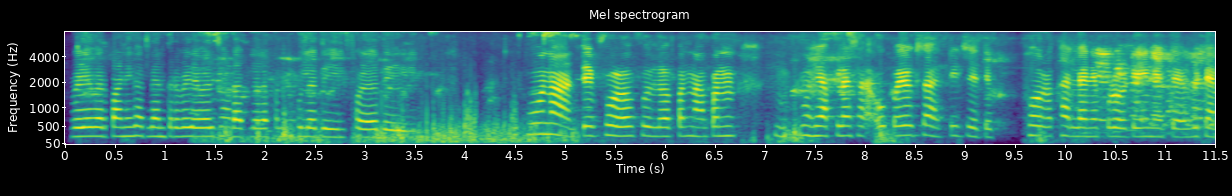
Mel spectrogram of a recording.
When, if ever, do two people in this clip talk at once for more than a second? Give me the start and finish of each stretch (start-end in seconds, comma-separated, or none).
none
